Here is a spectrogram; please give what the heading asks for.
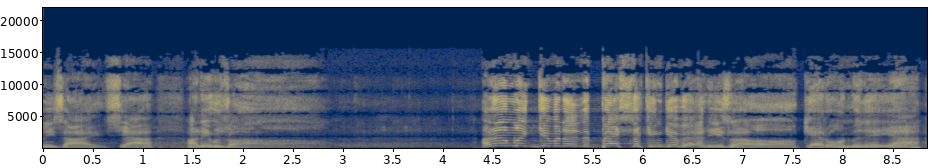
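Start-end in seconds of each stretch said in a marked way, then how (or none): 1.9-2.8 long low fed-up groan; bored teen groan. Retold or imitated. 7.1-8.8 put-on low, dragging teenage grumble; mock a sulky son, low and bored. Son mocking dad's preaching.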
